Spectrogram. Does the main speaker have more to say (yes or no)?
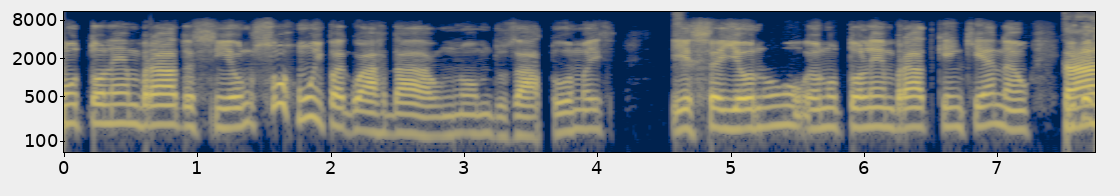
no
